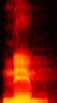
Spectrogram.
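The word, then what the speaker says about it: name: जब किसी शब्द का अंतिम अक्षर क्या हो? इ हो तो भी उसका उच्चारण नहीं होता। यह है रूल नंबर टू। ठीक है? देखिए नेम।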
